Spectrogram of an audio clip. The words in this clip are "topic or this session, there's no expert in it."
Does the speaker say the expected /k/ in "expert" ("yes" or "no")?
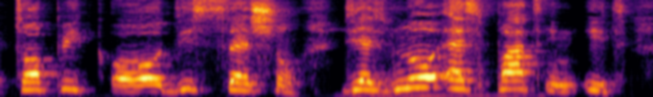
no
